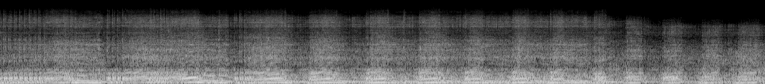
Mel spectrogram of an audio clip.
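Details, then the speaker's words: 1997 Kawasaki KDX220 two-stroke, air screw adjusted: uneven crackle and burble but now holds idle without throttle, still rich; uphill in third and fourth not very responsive, leaner pilot jet next. "Yeah, it just doesn't sound super responsive."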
